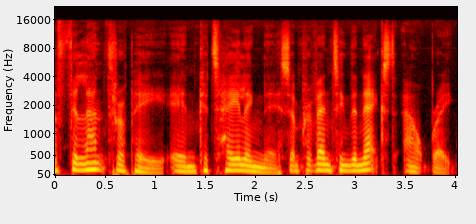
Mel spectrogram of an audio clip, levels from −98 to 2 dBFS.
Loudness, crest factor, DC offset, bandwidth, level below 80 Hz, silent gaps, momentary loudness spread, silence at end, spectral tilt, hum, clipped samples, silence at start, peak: -31 LUFS; 18 dB; under 0.1%; 16 kHz; -58 dBFS; none; 6 LU; 0.1 s; -4.5 dB/octave; none; under 0.1%; 0 s; -14 dBFS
